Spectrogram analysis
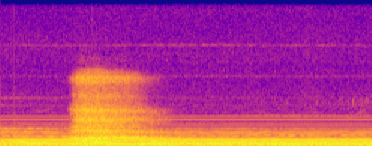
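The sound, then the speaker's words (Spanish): A single deep breath during a guided meditation for connecting with Mother Earth: a soft airy rush swells briefly over a sustained tonal music bed, then fades, leaving the drone alone. “Inhala profundo y exhala por completo.”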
